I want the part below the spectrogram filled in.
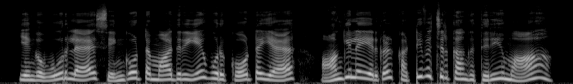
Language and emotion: Tamil, surprised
